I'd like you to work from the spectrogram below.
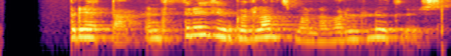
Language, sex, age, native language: Icelandic, female, 12, Icelandic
